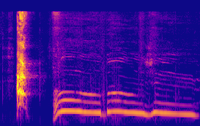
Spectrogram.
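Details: Male solid blue French Bulldog puppy answering as it is taught to say hello in French: after a brief sharp burst, a long, steady, tonal howl-like vocalisation with a slight dip near the end, preceded by a person saying "bonjour".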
